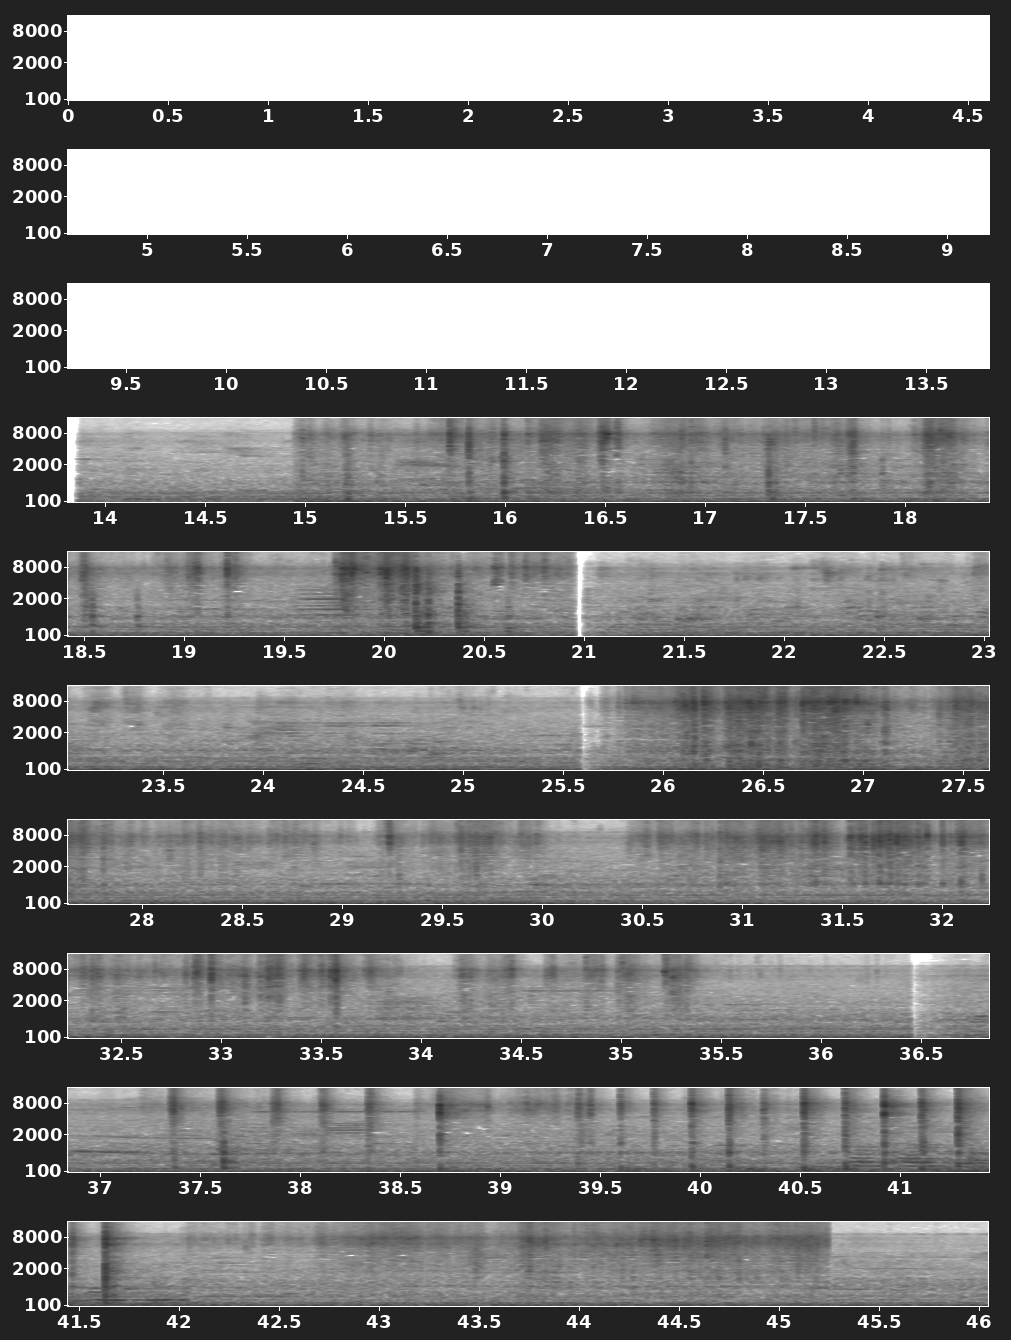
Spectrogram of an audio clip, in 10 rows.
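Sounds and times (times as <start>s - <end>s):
cling film crinkling: 15.0s - 21.0s, 25.7s - 36.4s, 37.1s - 45.3s.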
